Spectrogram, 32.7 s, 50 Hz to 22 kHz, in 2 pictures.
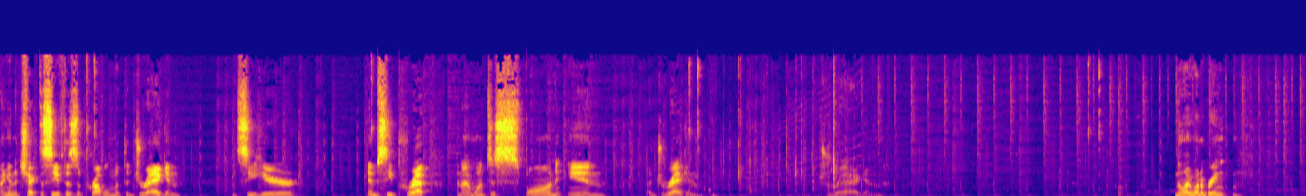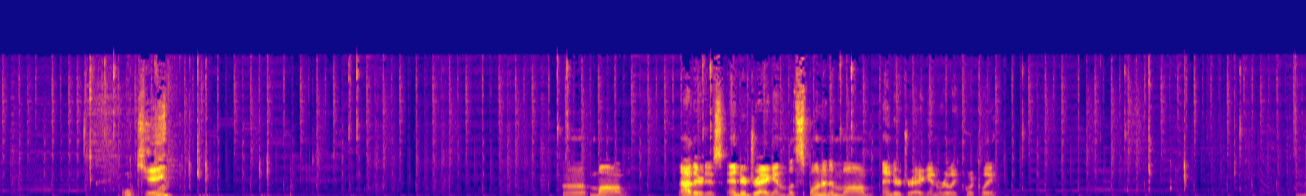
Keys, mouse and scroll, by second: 0.4 ctrl+s, 1.0 click, 4.6 click, 8.5-13.7 drag, 17.6-20.7 drag, 22.0 scroll down 1, 23.2 click, 23.2 scroll down 2, 26.8-28.3 drag, 31.0 KP_Decimal.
